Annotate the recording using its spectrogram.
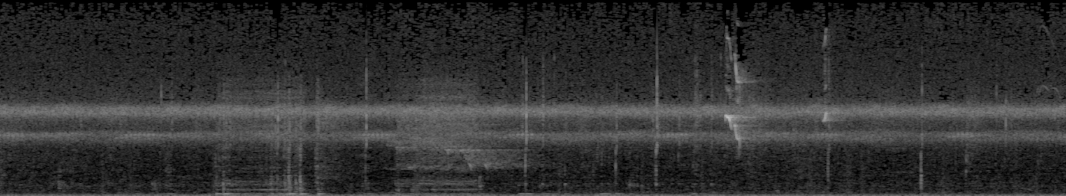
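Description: Steady high-pitched buzzing of a forest insect chorus, with a few faint knocks and rustles and one short, high, falling chirp about seven seconds in.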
